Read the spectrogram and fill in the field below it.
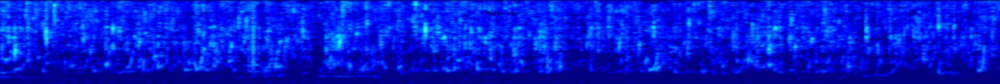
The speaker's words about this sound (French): Voilà une fontaine. Ça me donne soif.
